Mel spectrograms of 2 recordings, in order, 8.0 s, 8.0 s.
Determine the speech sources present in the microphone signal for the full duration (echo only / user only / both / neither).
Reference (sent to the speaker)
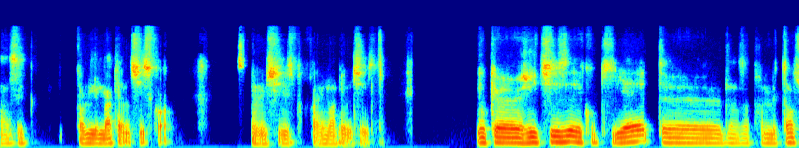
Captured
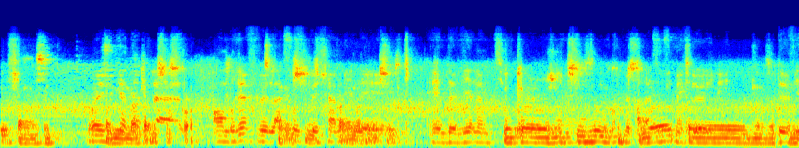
both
